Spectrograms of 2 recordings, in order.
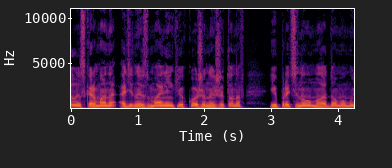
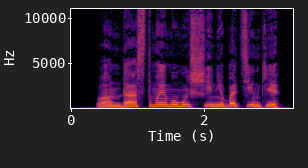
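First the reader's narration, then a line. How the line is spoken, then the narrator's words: Hoarse question. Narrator (Russian): спросила женщина своим хриплым голосом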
